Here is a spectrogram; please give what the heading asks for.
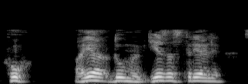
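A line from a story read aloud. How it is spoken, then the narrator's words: Relieved exhale. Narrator (Russian): с облегчением выдохнул сталкер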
